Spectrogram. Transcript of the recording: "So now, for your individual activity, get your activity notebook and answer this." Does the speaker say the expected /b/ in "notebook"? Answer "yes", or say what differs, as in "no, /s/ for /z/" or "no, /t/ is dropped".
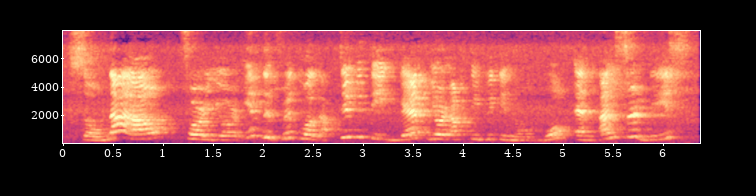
yes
